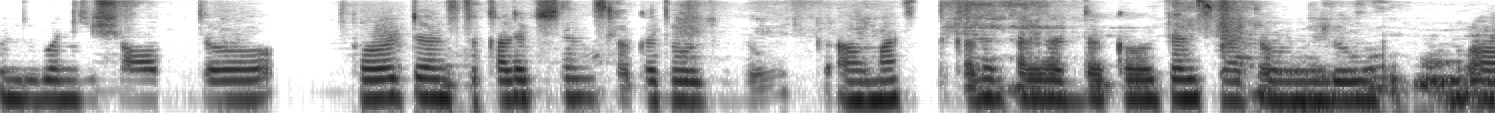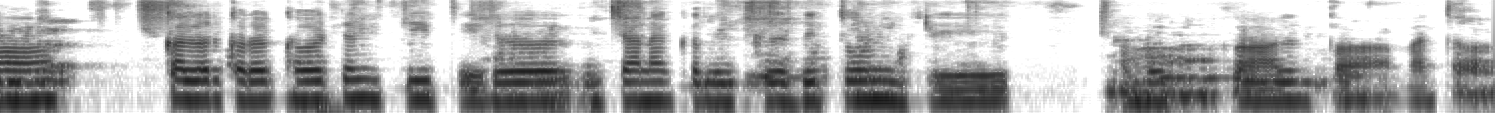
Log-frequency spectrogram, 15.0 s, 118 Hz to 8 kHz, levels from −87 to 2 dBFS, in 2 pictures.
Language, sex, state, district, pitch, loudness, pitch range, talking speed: Tulu, female, Karnataka, Dakshina Kannada, 195 Hz, -17 LUFS, 190-205 Hz, 100 wpm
